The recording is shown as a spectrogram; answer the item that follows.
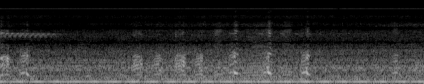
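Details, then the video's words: Goose pair greeting each other in a parking lot where they nest yearly, after the female's week of treatment for suspected lead poisoning; sparse clusters of short honks stand out over a steady low background drone. "Goose reunion"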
